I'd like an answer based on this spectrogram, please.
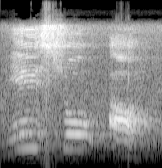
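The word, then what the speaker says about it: ישוע: Pero ang pagkabanggit talaga niya sa Hebrew word is Yeshua.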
